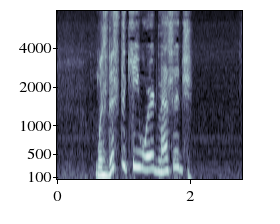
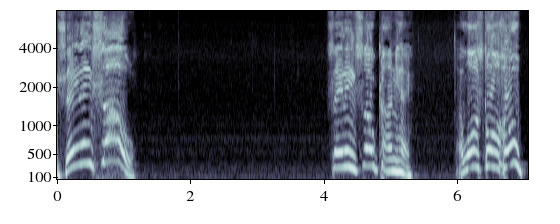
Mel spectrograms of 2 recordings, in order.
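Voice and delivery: mock lament; 6 semitones higher than usual.

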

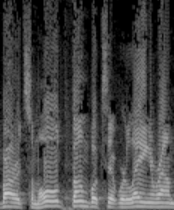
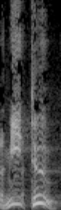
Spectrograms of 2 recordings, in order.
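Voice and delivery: excited; 8 semitones higher than usual. Acted. Echoing the excited exclamation.

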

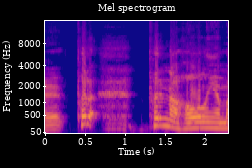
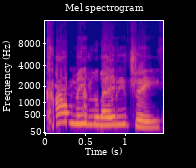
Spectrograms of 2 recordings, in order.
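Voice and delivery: higher, slow Southern drawl; Southern accent; 11 semitones higher, slower than usual. Retold or imitated. Mimicking the politician in his Southern accent. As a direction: purr it like a Southern belle. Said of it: "in his little Southern accent".

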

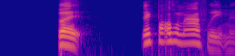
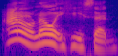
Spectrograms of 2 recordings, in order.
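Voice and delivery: usual speaking voice

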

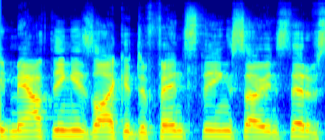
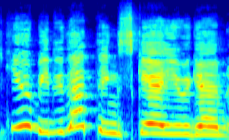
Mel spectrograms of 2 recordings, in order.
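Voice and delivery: high, put-on old lady calling out; old mum voice; 10 semitones higher than usual. Hubie's mum calling to him from inside the house. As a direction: call out like a sweet old mum.

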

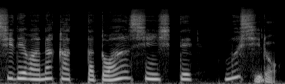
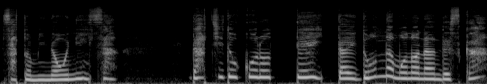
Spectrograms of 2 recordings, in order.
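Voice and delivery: higher, hesitant sister voice; timid sister; 5 semitones higher than usual. A narrator's reading. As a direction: ask shyly, a little afraid. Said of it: "おずおずと兄にこう聞いた".

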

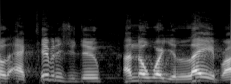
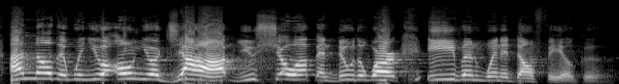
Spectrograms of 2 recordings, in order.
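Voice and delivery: full-force preaching; 4 semitones higher, 4 dB louder than usual. Acted. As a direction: preach it out to the congregation with fire.

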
